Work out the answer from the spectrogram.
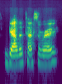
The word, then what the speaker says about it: Galatasaray: Hey, just how do you pronounce that Turkish team that you played with? Galatasaray.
